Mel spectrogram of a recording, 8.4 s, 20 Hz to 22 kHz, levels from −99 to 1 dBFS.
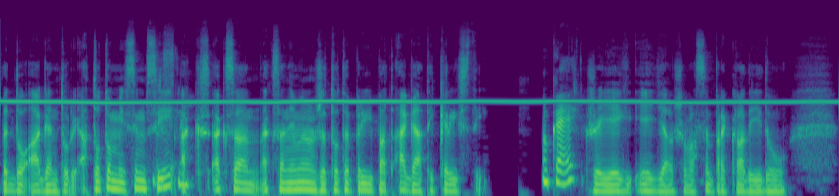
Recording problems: muffled; very; fading above 3 kHz
high-pitched whine; loud; throughout; 3 kHz, 8 dB below the speech

